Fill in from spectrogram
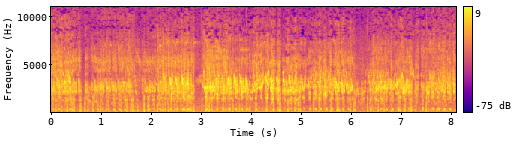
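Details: Black storks at a nest in Estonia on 7 June 2019, just after 11 in the morning, water being brought: hoarse hissing squawks in long bursts separated by brief lulls.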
